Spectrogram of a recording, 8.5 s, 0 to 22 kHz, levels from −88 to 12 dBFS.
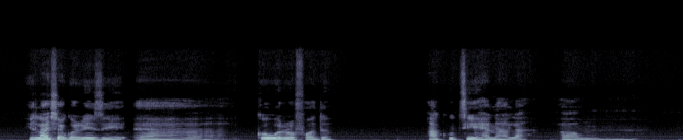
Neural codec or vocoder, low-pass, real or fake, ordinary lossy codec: none; 14.4 kHz; real; none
